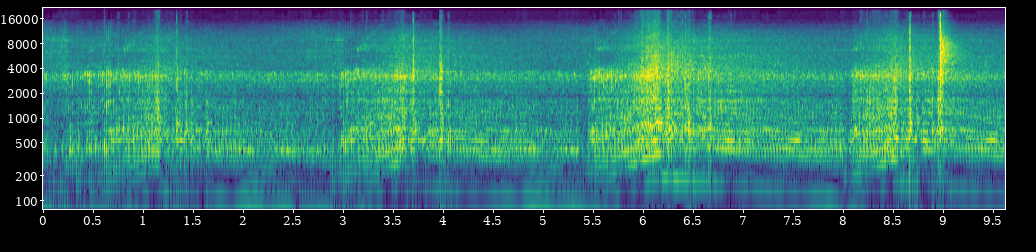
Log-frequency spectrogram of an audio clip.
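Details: Mini Cooper S, first start back on ground: repeated blips from idle rising and falling sharply, loud pops and cracks on overrun; loud exhaust backfiring, running healthily.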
